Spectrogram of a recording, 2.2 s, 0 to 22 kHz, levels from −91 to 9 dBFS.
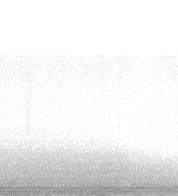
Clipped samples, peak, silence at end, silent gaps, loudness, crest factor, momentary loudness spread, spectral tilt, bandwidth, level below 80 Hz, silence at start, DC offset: under 0.1%; -32 dBFS; 0 s; none; -45 LUFS; 14 dB; 3 LU; -5.5 dB/octave; 16 kHz; -84 dBFS; 0 s; under 0.1%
